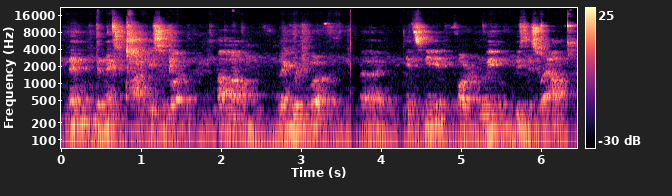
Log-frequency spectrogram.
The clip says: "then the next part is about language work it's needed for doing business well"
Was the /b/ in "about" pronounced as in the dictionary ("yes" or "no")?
no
